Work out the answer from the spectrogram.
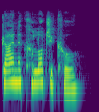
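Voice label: "gynaecological", British English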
